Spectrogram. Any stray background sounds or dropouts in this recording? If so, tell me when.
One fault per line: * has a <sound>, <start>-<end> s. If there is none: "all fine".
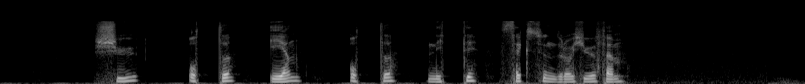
all fine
